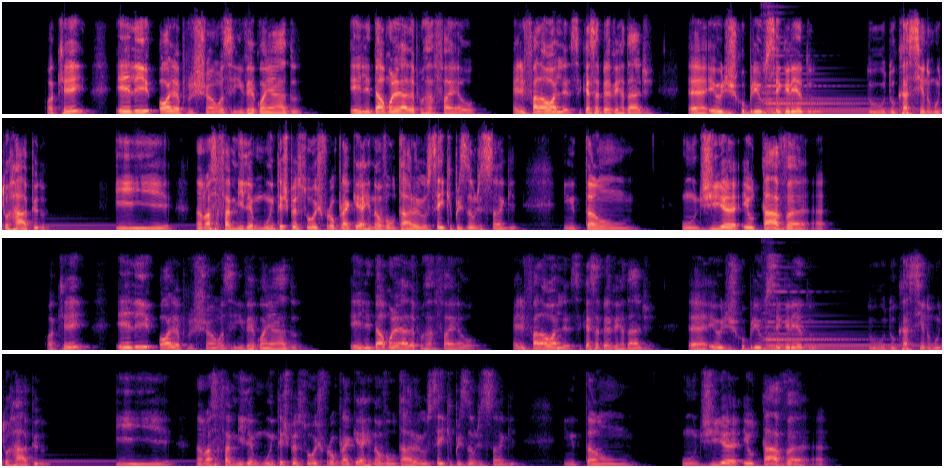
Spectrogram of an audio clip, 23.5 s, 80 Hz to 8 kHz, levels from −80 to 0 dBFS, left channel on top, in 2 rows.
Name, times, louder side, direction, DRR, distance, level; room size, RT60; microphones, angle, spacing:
voice 1, 0.6-3.8 4.4-5.9 6.4-8.1 8.6-10.3 10.8-12.3 13.2-13.9 14.2-18.2 18.4-19.7 20.3-22.0, left 6 dB, 55° left, 0.4 m, -25 dB
Guitar, 9.5-17.1 17.4-17.5 19.5-19.6, left 2 dB, 35° left, 1.0 m, -40 dB
6.4 x 4.0 x 4.0 m
head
